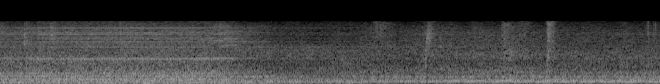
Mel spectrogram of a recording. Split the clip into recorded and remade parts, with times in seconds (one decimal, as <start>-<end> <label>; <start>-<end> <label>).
0.0-2.7 recorded; 2.7-3.6 remade; 3.6-6.6 recorded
